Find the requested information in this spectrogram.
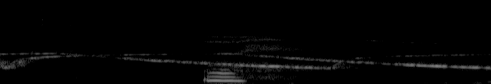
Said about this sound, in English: Man, there have been a lot of sirens lately. I think Thanksgiving, I counted maybe like five yesterday while I was in a meeting. There were like two, maybe three, I don't know. This is the f I think this is the first one I'm hearing this morning.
